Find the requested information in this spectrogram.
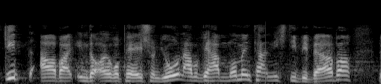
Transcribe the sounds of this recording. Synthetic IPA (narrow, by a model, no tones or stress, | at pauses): ɡ̥iːp̚tʔaɐbaɪtɪndeːɐʔɔʏʁopʰɛːɪʃn̩unjoːnʔaːbɐviːɐhaːbm̩mɔmɛntʰaːnːɪçt̚d̥iːbəvɛɐbɐ | v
